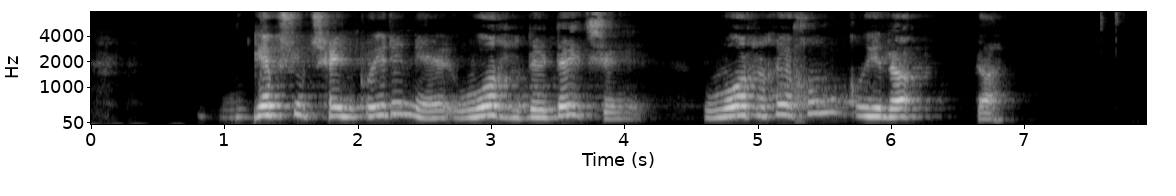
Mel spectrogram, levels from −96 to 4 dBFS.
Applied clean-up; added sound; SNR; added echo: neural mask model DeepFilterNet 3.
